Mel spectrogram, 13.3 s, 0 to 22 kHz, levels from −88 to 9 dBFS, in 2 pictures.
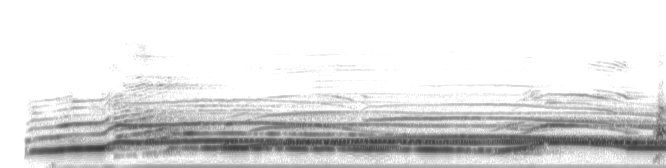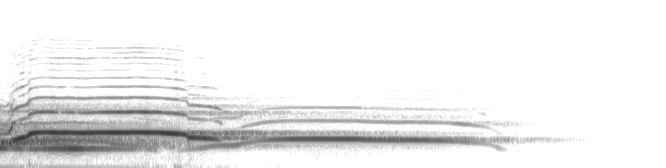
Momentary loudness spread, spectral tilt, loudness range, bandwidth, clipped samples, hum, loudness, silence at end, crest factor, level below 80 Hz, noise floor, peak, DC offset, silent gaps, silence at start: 15 LU; -6 dB/octave; 14 LU; 4 kHz; under 0.1%; none; -22 LUFS; 2 s; 12 dB; -80 dBFS; under -90 dBFS; -10 dBFS; under 0.1%; none; 0.25 s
